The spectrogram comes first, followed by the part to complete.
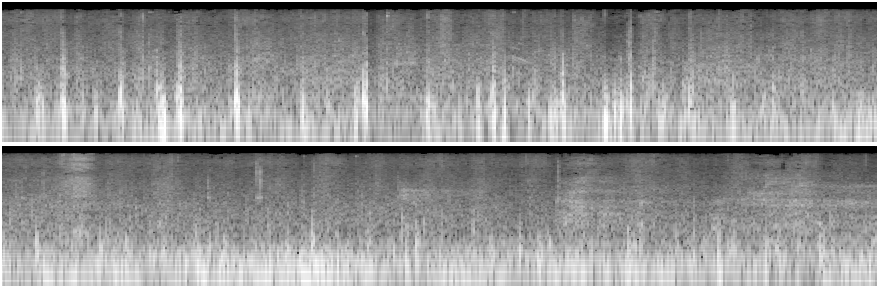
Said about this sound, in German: wir müssen rennen jetzt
